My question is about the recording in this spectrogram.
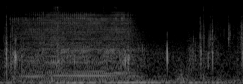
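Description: A vehicle passing on the road alongside, a steady rush of tyre and engine noise that fades out about one and a half seconds in. A low rumble runs under it, and a couple of light taps follow near the end.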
